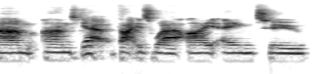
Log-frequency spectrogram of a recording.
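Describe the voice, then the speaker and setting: A man speaks in a British accent. His pitch is fairly low. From UK. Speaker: nutritionist and weight loss coach. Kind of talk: live Q&A video chat. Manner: hesitant, many ums.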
